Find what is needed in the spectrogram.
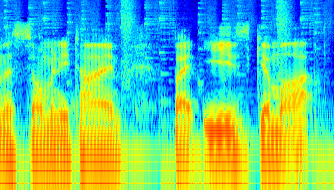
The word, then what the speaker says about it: Yves Guillemot: It's Yves Guillemot.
